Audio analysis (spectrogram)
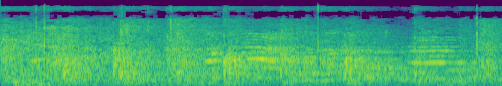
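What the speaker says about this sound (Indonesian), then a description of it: "Tepuk tangan dulu untuk kelompok sujud tilawah" Dense clapping from a classroom group applauding a student team during a lesson, steady and fairly close, with voices mixed in.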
